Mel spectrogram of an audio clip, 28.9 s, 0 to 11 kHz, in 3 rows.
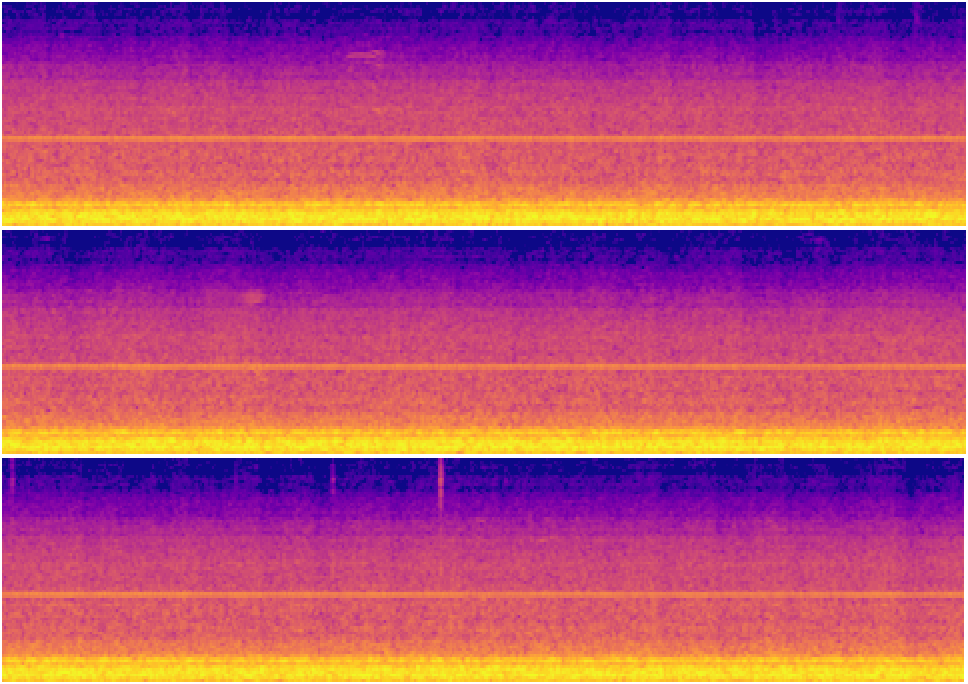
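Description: Cabin noise of a Boeing 777-200ER in the climb after takeoff: the steady drone of its Rolls-Royce Trent engines and the rush of air, heard from a seat over the wing. A deep, even rumble with one thin steady hum above it.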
